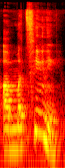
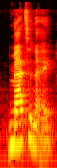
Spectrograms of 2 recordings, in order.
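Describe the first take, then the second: First: "matini" said as ma-TEE-nee; unsure mispronunciation. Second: "Matinee" said as mat-in-AY; corrected pronunciation. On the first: Streamer guesses at an unfamiliar word, "matini" ending in nee. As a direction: stumble onto "matini" with an ee ending. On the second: Streamer copies the word just looked up, "Matinee" ending in nay. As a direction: repeat "Matinee" carefully with an ay ending. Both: Real, not acted. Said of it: "How do you say this?".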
